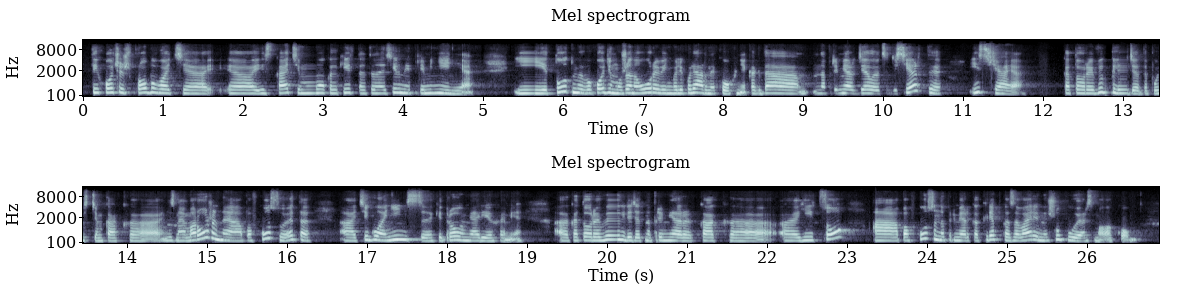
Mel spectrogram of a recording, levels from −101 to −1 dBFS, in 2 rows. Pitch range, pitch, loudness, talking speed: 210-265 Hz, 230 Hz, -21 LUFS, 120 wpm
